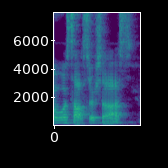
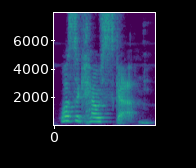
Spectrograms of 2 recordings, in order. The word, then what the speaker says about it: Wasikowska: We also have, I should learn how to pronounce her name properly, not Mia Wasasser-Sauce. That's Carly's name. – That's the reason. – Mia... Wasikowska,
